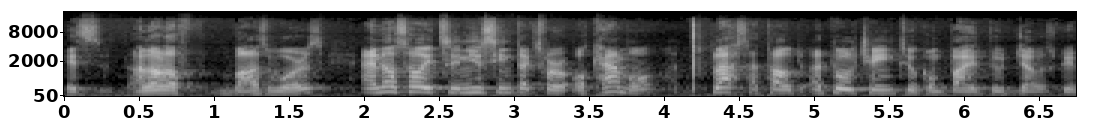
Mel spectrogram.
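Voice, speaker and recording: This man speaks at a moderate pace with a high pitch and lively intonation. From Uruguay. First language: Spanish. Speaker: tech executive and conference speaker. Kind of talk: conference talk. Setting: stage with audience. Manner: halting.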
